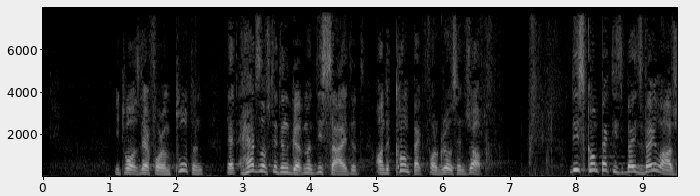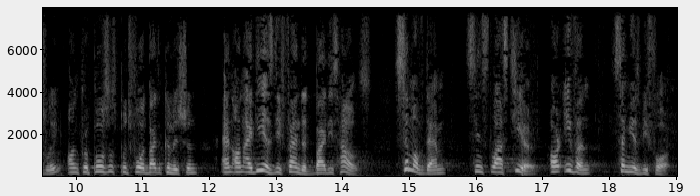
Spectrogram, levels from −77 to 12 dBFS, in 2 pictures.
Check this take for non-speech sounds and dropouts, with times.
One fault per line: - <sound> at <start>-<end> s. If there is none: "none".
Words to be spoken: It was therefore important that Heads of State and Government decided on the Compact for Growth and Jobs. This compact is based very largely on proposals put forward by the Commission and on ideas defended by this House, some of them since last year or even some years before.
none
